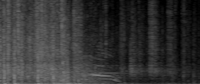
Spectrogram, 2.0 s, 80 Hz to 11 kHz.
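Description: Rapid gunfire from an M13 rifle in Call of Duty Modern Warfare, a dense burst of shots packed together through the first second, then fading into quieter game noise with a brief whistling tone.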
